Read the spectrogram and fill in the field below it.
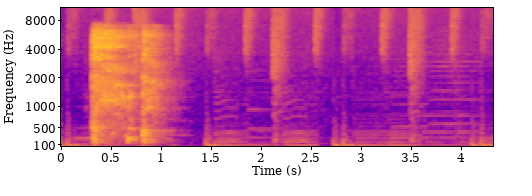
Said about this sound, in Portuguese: Um segundinho que eu vou dar uma tossida e tomar um chá.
